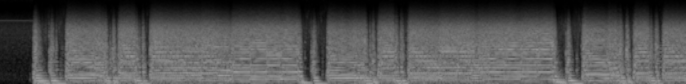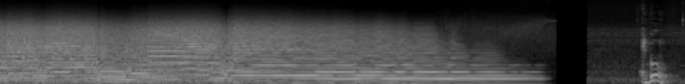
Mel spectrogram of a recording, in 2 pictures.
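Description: Distorted electric guitar track reamped through an Ironheart IRT Pulse amplifier, loud, thick and sustained chugging riffs with short stops, ringing out and cutting off near the end.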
